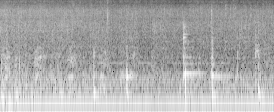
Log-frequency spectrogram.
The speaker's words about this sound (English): So right now, while the seitan is resting, I'm making its braising liquid.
